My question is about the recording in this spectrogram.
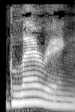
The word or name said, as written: glaringness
